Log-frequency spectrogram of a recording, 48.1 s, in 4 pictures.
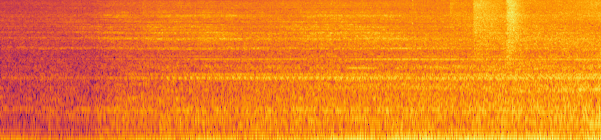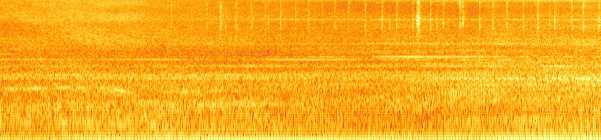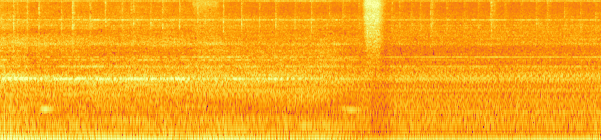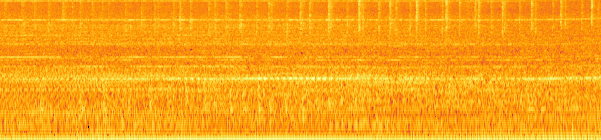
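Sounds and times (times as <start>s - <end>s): train rumble: 0.0s - 48.0s.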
